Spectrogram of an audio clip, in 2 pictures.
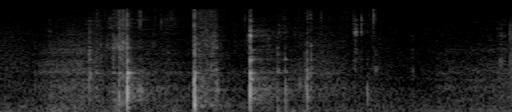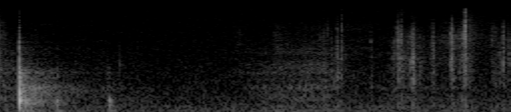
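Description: A spoon clinking and scraping against a baking tray and bowl while crumb topping is spread and pressed onto fish fillets: a few scattered sharp clicks with softer scraping between.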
